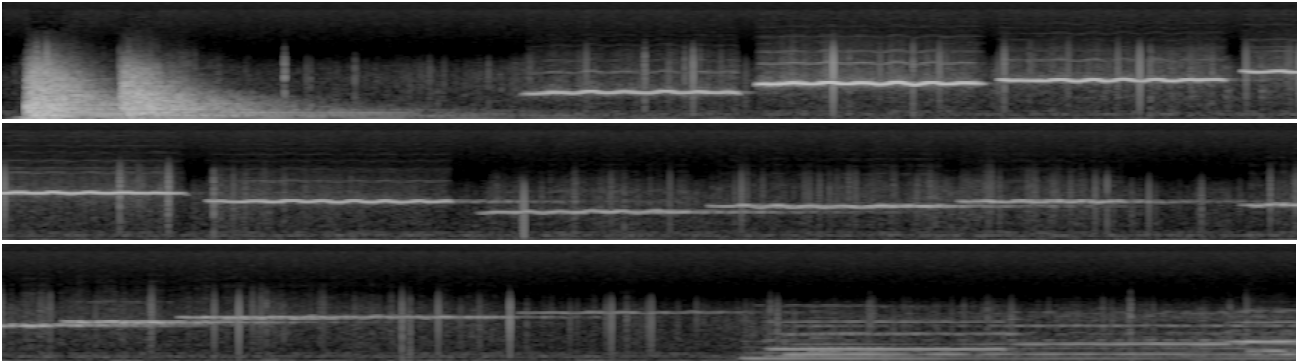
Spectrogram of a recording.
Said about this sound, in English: Let that whistle be your signal for the Signal Oil program, The Whistler, each Monday at this same time.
